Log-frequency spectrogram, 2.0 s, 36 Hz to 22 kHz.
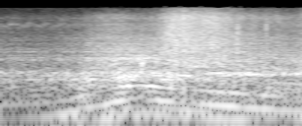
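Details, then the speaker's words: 2001 Toyota Avalon 1MZ-FE V6 at 87k miles, with misfire, VVT, O2 and knock codes and a high idle. Started while testing the bank 2 VVT oil control valve, which set its circuit code; it runs very smoothly and fuel trims equalize, pointing to that valve. "Seems like it's running a lot better. Very smooth."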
